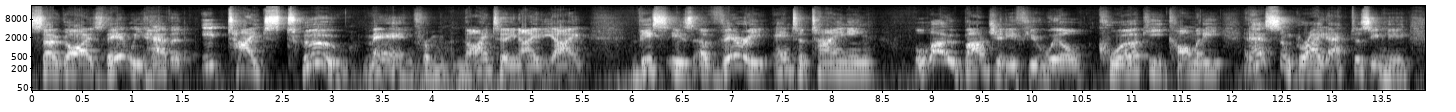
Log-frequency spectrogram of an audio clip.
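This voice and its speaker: A man with an Australian accent speaks at a very slow pace and a fairly high pitch, his intonation lively. Room echo is audible, and background noise is noticeable. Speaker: YouTube movie reviewer. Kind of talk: unboxing video talk to camera. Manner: casual, with many fillers.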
